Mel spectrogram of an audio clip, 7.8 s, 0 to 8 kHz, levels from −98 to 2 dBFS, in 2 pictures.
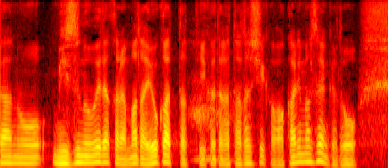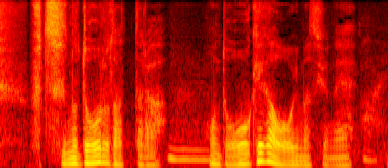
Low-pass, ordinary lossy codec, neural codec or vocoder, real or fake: none; none; none; real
